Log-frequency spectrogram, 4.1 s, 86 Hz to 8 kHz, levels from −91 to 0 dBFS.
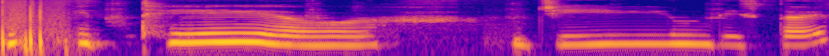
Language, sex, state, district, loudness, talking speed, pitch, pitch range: Marathi, female, Goa, North and South Goa, -21 LUFS, 60 wpm, 240 Hz, 215-265 Hz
